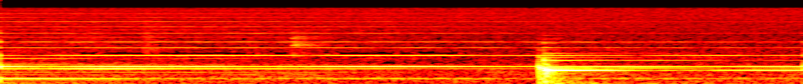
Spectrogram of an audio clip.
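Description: Soft piano chords on a keyboard in a quiet instrumental passage: a held chord rings and slowly fades, then a new chord is struck about two and a half seconds in and rings on.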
